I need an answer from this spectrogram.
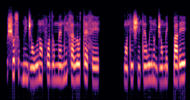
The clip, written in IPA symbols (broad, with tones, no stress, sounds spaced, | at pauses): ʃ o˦ s u˦˨ ɡ͡b ĩ˧ d͡ʒ ɔ̃˨ w u˨˦ ɾ ɔ̃˦˨ f ɔ˧ d o˧ m ɛ̃˧ d ĩ˦ s a˧ l o˦ t ɛ˦˨ s e˧ | k͡p ɔ̃˨ t i˧ ʃ ĩ˨ t ɛ̃˨˦ w i˦ ɾ ũ˦˨ d͡ʒ ɔ̃˧ m e˧ k͡p a˧ ɾ e˦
